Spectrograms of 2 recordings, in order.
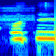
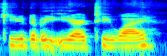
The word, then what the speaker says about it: QWERTY: QWERTY, or is that how you say that? QWERTY? Kapow! Oh wow, thank you. Very nice. QWERTY That's is the very first wow. keys of your keyboard. QWERTY.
